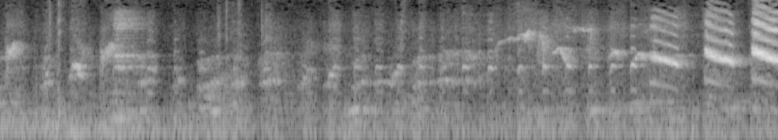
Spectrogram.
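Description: A small bird chirps and warbles close by, with loud sharp trills toward the end.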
